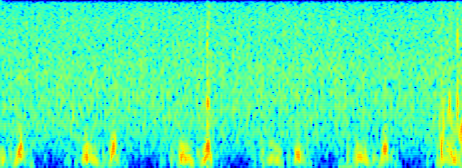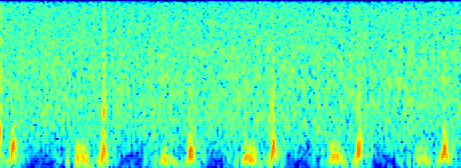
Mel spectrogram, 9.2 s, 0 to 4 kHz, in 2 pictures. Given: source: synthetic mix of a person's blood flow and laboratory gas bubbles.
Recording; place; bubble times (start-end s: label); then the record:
Doppler ultrasound of blood flow; precordium
4.36-4.63 s: bubbles
From the record:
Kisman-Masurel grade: 113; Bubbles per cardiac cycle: 1 to 2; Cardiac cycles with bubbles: 1 to 10%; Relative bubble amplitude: loud (0.450 to 0.775); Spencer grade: 1 (occasional bubble signal discernible with the cardiac motion signal, with majority of cardiac periods free of bubbles); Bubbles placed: only in the low amplitude regions of the cardiac cycle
